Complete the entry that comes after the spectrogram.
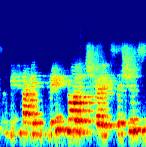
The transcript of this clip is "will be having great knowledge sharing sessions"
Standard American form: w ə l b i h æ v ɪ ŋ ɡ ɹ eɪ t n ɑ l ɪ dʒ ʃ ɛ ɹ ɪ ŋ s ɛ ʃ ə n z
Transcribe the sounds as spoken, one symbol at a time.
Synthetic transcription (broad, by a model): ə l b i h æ ɪ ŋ ɡ ɹ eɪ t n ɑ l ɪ dʒ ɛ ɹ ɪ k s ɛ ʃ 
